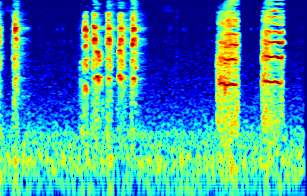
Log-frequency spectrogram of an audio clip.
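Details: Common moorhen: two sharp clucks, a quick cluster of four more, then two long, harsh squawking notes in close succession.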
